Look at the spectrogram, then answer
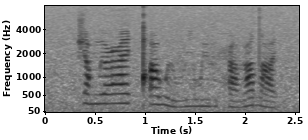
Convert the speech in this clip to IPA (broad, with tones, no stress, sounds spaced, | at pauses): t͡ʃ ɑ˥ m ø˥ ʕ æ˥ ǃʼ ɑ˦ w ɯ˩ v i˨ w y˨ v ħ ɑ˩ v y˦ dˤ e˩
